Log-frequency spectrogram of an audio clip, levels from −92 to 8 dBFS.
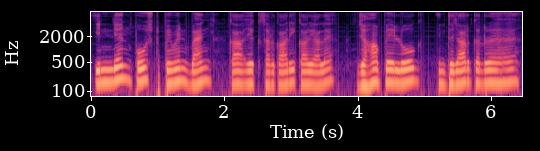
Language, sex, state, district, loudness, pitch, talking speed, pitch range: Hindi, male, Bihar, Gaya, -16 LUFS, 160 Hz, 120 wpm, 150-170 Hz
